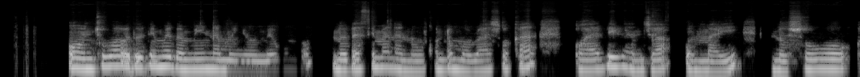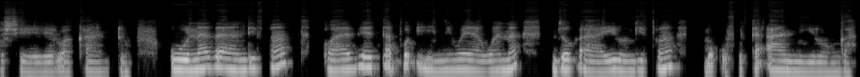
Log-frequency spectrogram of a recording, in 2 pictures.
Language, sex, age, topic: Oshiwambo, female, 18-24, agriculture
